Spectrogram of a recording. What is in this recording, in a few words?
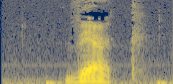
"werk", Dutch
